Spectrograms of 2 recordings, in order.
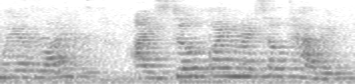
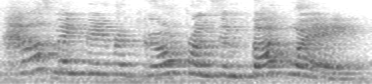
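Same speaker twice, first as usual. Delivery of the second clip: higher, louder, slow sing-song roommate on the phone; chirpy roommate; 6 semitones higher, 5 dB louder, slower than usual. Retold or imitated. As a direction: gush like a too-sweet roommate. Roommate voiced on phone call.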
